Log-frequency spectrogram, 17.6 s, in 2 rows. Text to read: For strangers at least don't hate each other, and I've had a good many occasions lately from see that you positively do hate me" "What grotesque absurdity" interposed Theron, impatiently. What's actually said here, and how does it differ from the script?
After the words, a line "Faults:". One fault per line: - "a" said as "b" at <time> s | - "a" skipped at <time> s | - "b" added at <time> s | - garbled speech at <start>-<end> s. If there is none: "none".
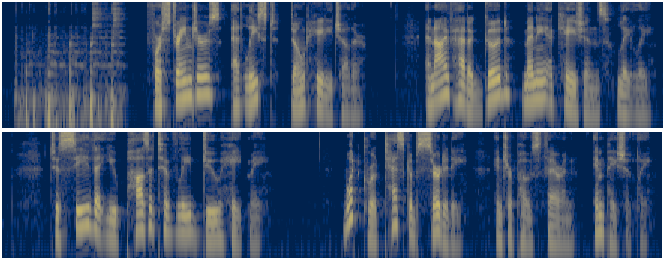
For strangers at least don't hate each other, and I've had a good many occasions lately to see that you positively do hate me" "What grotesque absurdity" interposed Theron, impatiently.
Faults:
- "from" said as "to" at 9.5 s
